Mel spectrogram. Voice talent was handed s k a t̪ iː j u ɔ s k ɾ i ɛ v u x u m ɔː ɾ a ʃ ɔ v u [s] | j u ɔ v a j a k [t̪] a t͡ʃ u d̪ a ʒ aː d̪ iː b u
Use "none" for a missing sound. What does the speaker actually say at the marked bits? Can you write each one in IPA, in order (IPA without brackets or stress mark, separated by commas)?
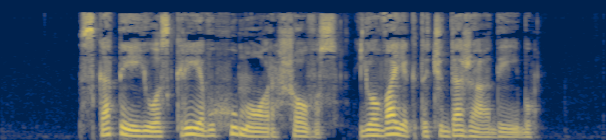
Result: s, t̪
